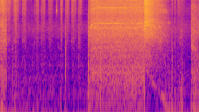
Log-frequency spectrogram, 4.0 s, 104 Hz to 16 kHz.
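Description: An RV Intervac central vacuum in an Rpod 192 trailer roars steadily as it sucks through the floor kick plate, starting abruptly after scraping and tapping sounds, then cutting off near the end with brief handling noises following.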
